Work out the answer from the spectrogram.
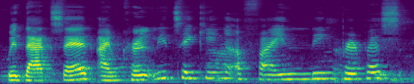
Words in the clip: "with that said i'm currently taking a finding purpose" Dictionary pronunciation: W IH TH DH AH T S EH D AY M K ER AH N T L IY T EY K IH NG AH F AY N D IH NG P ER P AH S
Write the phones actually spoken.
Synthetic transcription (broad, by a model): W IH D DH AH T S EH D AY M K ER AH N T L IY T EY K IH NG AH F AY N D IH NG P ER P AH S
